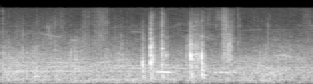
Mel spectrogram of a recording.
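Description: A plastic chair knocks and scrapes on the ground.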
